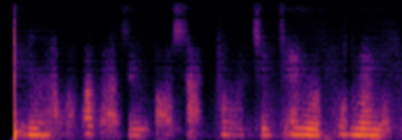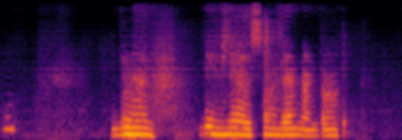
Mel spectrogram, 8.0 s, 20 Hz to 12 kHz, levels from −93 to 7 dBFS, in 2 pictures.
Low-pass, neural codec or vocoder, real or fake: 10.8 kHz; codec, 44.1 kHz, 0.9 kbps, DAC; fake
